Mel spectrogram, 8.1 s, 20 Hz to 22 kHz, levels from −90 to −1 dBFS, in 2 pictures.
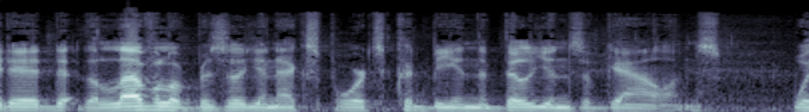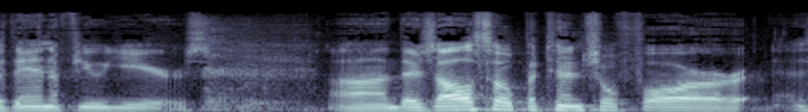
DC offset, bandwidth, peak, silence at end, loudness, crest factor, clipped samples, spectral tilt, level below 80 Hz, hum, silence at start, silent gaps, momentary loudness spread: under 0.1%; 13.5 kHz; 0 dBFS; 0 s; -21 LUFS; 22 dB; under 0.1%; -5.5 dB/octave; -56 dBFS; none; 0 s; none; 16 LU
